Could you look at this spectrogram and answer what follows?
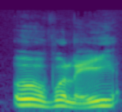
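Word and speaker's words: Oor Wullie: in the Sunday post you have o wooly um which is how you would pronounce our willly I think um if you were Scottish so it's written in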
